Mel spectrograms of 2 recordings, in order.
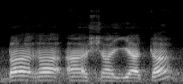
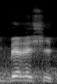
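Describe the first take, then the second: First: Every letter is voiced, giving five syllables. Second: Silent letters are skipped, giving three syllables. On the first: This is the word as it is written. "Il y a écrit" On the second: This is the word as it is read aloud. "moi je dis Bereshit. J'ai sauté trois syllabes, enfin deux syllabes sur cinq"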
